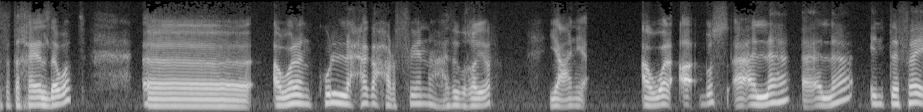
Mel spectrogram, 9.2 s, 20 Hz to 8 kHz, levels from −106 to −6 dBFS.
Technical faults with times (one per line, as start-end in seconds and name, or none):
none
